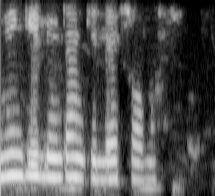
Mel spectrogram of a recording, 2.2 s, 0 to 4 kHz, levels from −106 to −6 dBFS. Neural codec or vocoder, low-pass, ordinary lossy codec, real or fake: none; 3.6 kHz; Opus, 24 kbps; real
